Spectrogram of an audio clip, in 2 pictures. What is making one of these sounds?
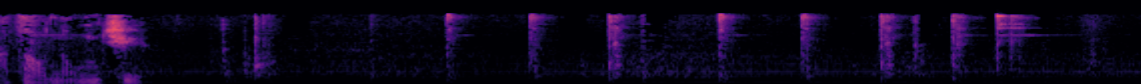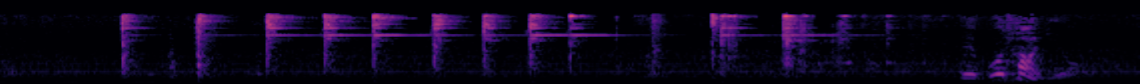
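A hammer strikes hot metal repeatedly with sharp ringing clanks.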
